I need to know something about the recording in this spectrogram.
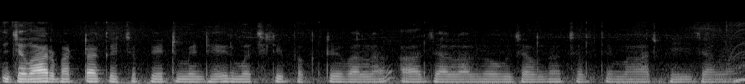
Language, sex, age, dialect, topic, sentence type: Bhojpuri, male, 18-24, Southern / Standard, agriculture, statement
